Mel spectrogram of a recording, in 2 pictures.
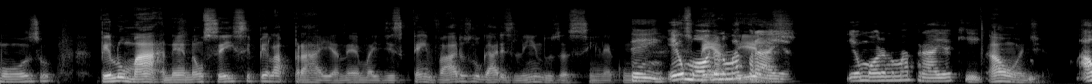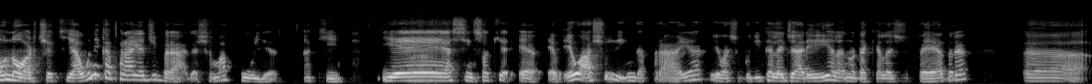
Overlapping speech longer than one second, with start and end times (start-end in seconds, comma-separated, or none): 6.3-8.0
